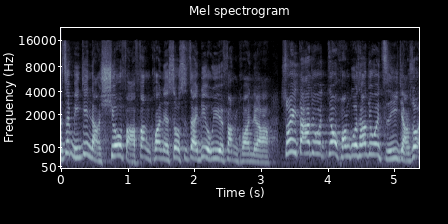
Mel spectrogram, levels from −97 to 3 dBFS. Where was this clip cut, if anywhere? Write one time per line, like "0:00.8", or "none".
0:03.3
